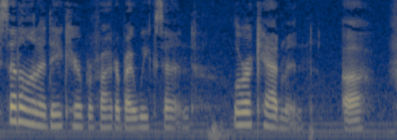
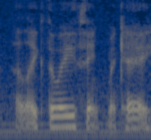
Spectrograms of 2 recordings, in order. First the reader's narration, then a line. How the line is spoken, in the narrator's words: he mumbles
